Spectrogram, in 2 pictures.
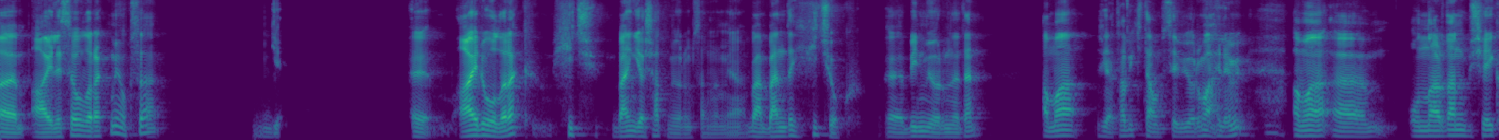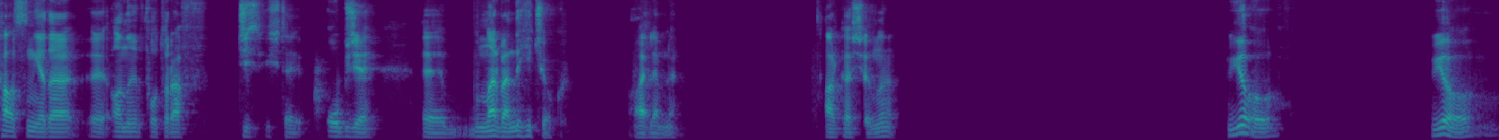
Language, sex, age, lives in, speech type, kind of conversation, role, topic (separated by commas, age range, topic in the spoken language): Turkish, male, 30-34, Greece, conversation, unstructured, none, Sevdiklerinin anısını yaşatmak için neler yaparsın?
